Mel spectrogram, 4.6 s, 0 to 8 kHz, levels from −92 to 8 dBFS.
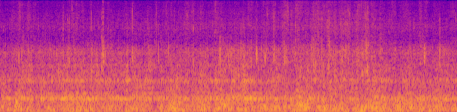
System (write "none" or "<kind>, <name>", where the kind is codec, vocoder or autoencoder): none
